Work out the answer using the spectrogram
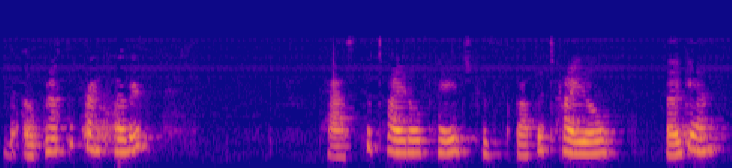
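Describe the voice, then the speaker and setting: A teacher reads a picture book aloud to young children, encouraging them and stopping to ask questions. Her voice sits high and mellow, and the audio is dull.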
